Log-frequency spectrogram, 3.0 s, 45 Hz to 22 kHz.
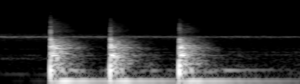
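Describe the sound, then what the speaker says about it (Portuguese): Three loud, sharp knocks strike a bedroom door as a sound effect, each thud ringing briefly before the next, spaced a little over half a second apart, with a faint steady hum underneath. "alguém batia 3 vezes na porta do quarto"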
